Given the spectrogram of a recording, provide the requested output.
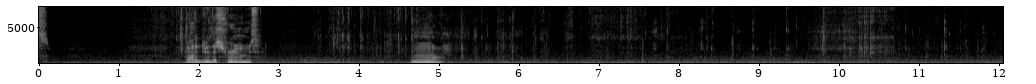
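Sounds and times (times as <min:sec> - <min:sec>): low steady hum: 0:00.0 - 0:12.0
man chewing food: 0:03.4 - 0:12.0.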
